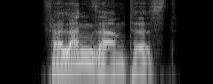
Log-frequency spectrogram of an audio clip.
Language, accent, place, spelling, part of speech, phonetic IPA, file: German, Germany, Berlin, verlangsamtest, verb, [fɛɐ̯ˈlaŋzaːmtəst], De-verlangsamtest.ogg
- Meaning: inflection of verlangsamen: 1. second-person singular preterite 2. second-person singular subjunctive II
